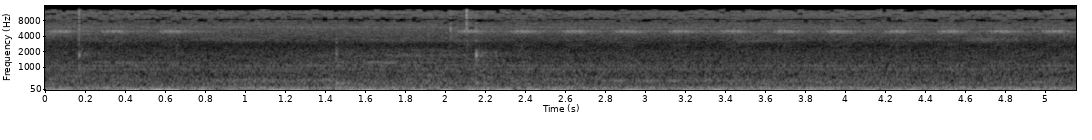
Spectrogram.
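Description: A cricket chirping in a high, evenly pulsed trill that breaks off shortly after the start and resumes about two seconds in, over a low steady hum.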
